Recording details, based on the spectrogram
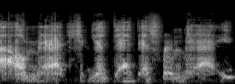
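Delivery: dragged-out, annoying, grating voice. Retelling a cartoon episode, quoting Starla: annoying Starla voice. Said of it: "I hate Starla's voice. She's like".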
